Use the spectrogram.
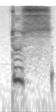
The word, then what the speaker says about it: tous: Tous tes amis te le disent. Adjectif, je ne prononce pas le S. Tous te le disent. Le pronom remplaçant le groupe nominal, je prononce le S.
